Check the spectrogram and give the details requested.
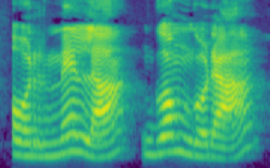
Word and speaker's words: Hornella Góngora: Repeat after me because no one is pronouncing this name correctly. Hornella Góngora, okay?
